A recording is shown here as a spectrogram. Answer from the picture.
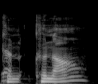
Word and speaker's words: Kunal: appreciated that so uh is your name pronounced kunal yeah you nailed it absolutely oh excellent excellent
